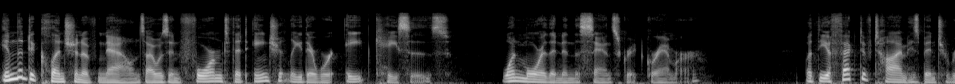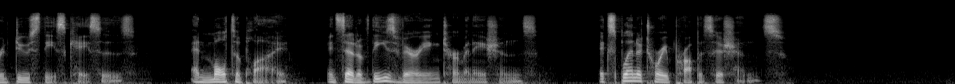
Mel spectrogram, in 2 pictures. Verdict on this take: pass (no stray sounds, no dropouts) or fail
pass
